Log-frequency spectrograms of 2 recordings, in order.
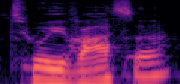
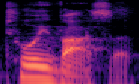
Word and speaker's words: Tuivasa: How did you pronounce this gentleman's name? The Arlovsky's opponent. I don't want to mess his name up. – Ty Tuivasa. – Tuivasa, correct. Thank you.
